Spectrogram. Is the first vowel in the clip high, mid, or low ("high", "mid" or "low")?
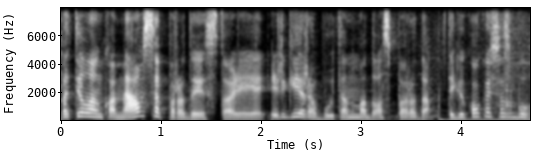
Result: low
